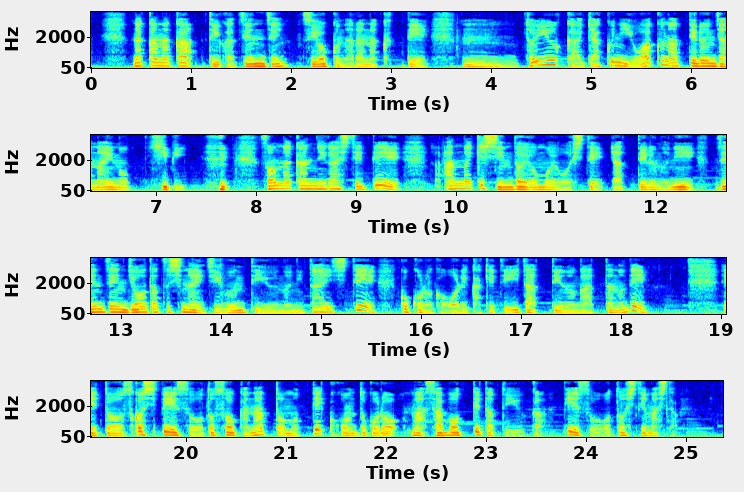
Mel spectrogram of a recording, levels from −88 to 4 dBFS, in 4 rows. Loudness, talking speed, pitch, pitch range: -24 LUFS, 360 characters per minute, 125 Hz, 115-150 Hz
